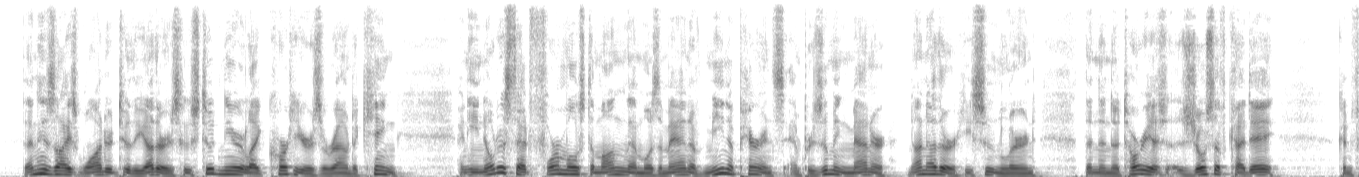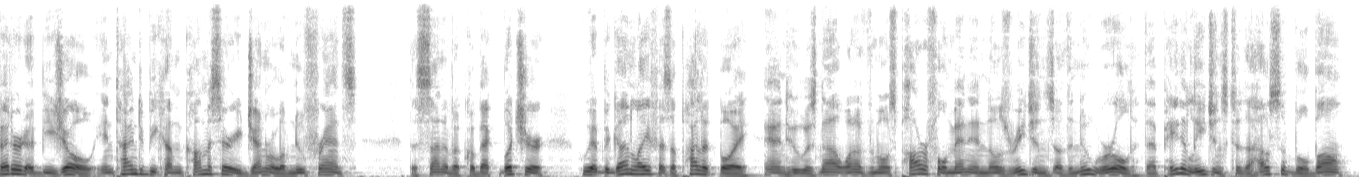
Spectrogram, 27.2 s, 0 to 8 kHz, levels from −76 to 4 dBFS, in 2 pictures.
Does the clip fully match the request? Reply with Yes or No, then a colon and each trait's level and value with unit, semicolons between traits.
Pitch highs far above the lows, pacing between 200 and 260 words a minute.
Yes: wide, 5.7 semitones; fast, 205 wpm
